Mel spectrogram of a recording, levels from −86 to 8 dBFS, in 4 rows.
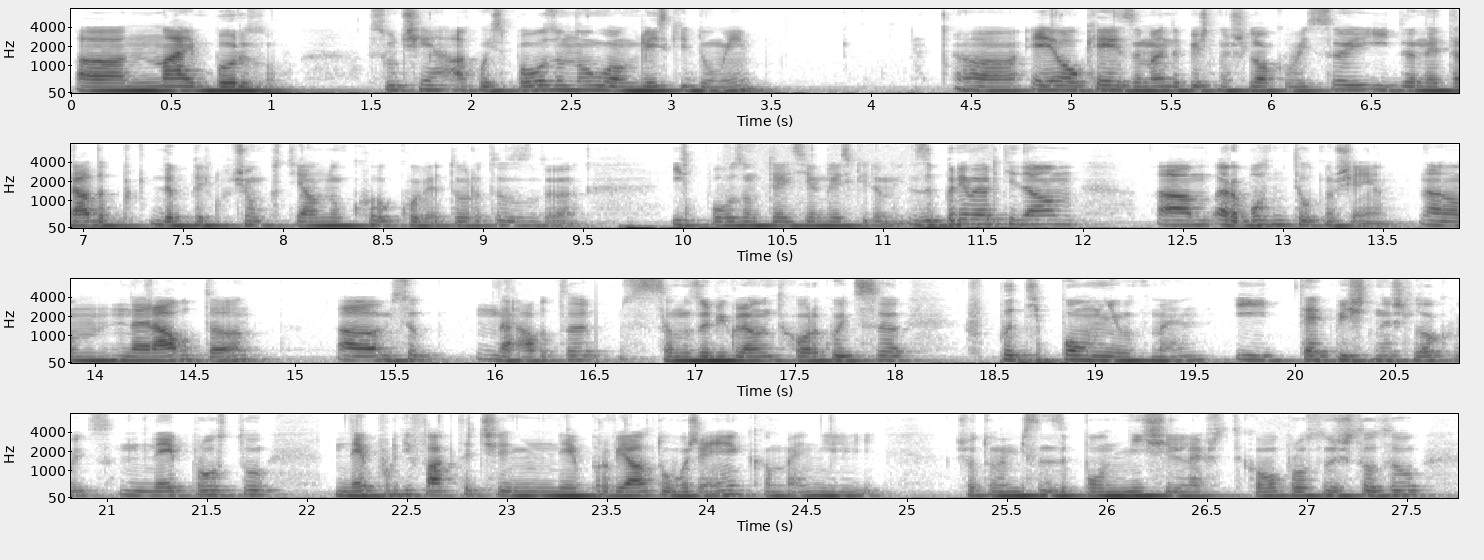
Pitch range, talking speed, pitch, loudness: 130-145 Hz, 185 wpm, 135 Hz, -28 LUFS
